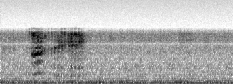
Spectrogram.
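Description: A dog gives one short, high whine, about half a second long, while the two dogs play. A steady low hum runs underneath.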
